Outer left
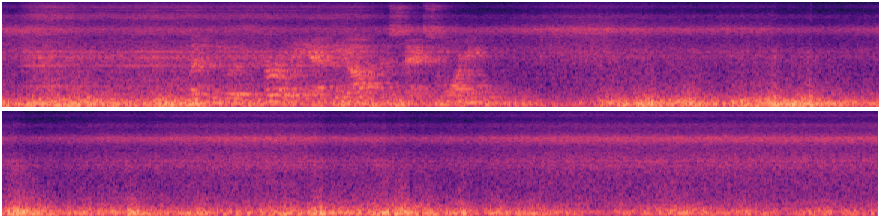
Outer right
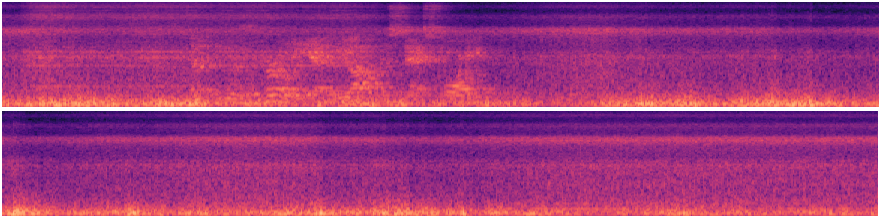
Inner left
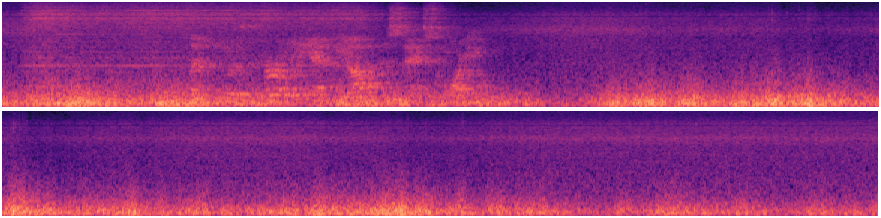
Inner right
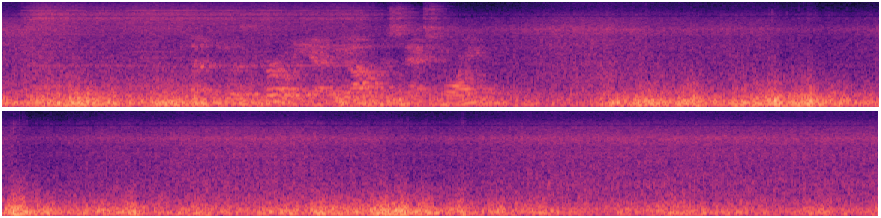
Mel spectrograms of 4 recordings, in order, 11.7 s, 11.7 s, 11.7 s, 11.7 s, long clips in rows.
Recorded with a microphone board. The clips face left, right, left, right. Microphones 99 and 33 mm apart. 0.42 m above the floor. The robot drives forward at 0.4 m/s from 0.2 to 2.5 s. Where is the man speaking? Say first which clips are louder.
Outer left 1 dB, even; 40° left (ahead or behind), 3.5 m; by 3.3 s 45° left (ahead or behind), 3.5 m.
